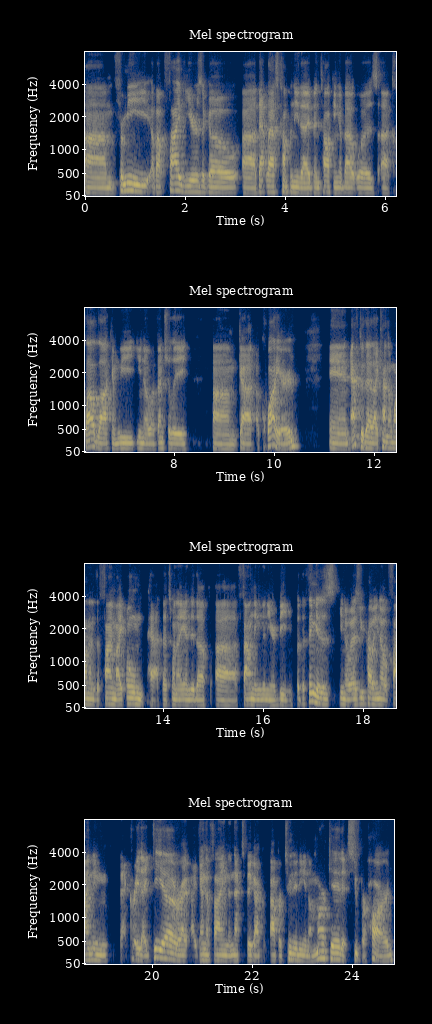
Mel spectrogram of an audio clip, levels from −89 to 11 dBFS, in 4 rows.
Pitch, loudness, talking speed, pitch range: 105 Hz, -19 LUFS, 175 wpm, 100-115 Hz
